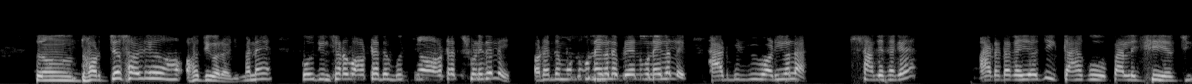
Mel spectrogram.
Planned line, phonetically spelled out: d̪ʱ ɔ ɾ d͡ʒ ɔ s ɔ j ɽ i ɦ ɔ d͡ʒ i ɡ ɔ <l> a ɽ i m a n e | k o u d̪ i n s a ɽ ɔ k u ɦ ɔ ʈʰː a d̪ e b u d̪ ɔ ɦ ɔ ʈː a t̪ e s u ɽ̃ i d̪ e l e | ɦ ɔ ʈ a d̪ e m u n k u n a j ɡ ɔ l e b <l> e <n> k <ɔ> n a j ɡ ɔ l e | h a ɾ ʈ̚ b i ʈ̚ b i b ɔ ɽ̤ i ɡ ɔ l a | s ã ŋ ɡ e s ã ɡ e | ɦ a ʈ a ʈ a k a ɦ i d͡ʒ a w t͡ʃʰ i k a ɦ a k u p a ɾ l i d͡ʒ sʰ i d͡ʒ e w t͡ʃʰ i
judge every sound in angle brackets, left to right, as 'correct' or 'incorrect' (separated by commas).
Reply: correct, incorrect, correct, incorrect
